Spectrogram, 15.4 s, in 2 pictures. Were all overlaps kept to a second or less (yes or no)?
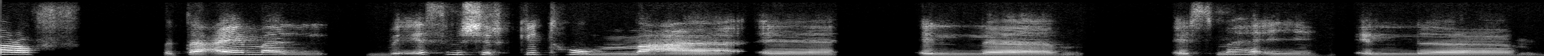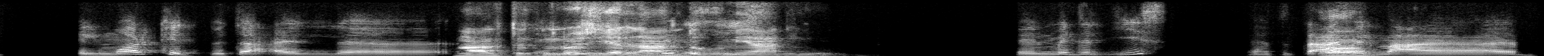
no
